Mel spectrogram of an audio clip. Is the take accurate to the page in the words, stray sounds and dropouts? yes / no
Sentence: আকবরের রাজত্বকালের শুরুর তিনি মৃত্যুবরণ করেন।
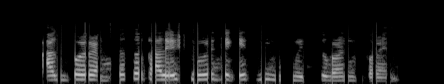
no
